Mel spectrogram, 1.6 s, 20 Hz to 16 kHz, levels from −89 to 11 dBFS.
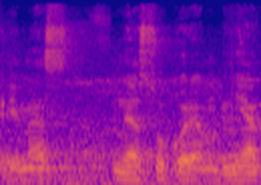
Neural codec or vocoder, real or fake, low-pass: none; real; 14.4 kHz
